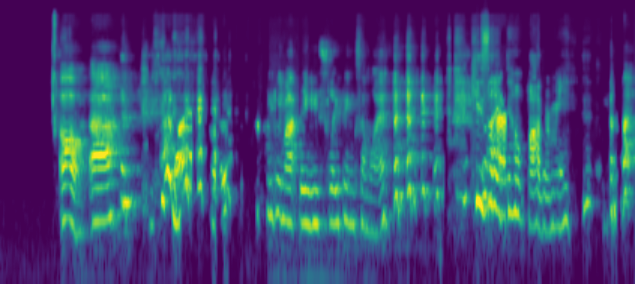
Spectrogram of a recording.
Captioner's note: laughing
